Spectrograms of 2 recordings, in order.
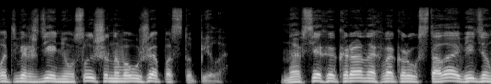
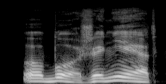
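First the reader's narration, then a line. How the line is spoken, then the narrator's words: Groaning. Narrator (Russian): застонал Клавейн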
